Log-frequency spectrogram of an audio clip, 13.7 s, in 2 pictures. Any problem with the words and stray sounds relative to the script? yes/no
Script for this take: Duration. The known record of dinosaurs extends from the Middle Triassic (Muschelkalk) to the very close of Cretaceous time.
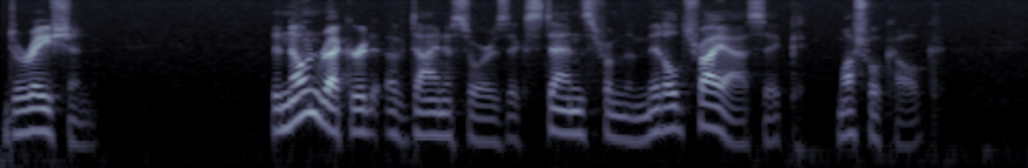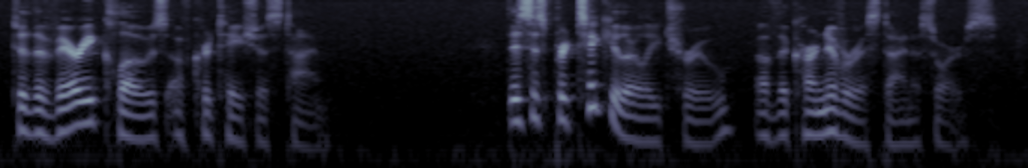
yes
